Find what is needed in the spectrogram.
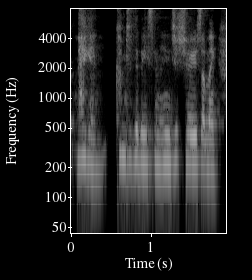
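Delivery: soft, quick beckoning mom voice; secretive mom. Retold or imitated. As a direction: mom calling her down, hushed and hurried. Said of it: "she's like".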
